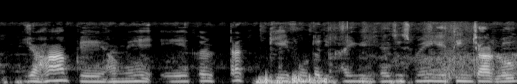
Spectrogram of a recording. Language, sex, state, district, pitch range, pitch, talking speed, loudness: Hindi, male, Haryana, Rohtak, 130-150 Hz, 140 Hz, 175 wpm, -21 LUFS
